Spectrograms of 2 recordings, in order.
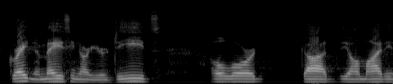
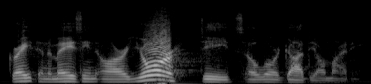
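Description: First: It is read plainly, without added emphasis. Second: It is read with added, forceful emphasis.

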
